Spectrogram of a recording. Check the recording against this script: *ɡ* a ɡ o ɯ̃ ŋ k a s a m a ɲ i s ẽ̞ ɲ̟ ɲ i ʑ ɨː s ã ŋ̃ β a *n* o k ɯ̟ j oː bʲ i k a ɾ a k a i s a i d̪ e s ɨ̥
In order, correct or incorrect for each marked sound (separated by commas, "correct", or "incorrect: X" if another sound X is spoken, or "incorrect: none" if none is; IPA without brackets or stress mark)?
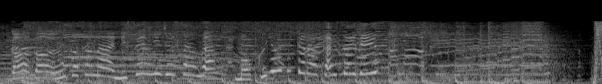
correct, incorrect: m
